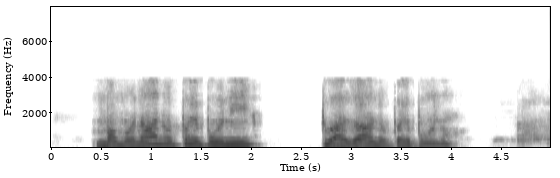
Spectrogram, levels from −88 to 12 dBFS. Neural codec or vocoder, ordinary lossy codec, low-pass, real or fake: codec, 16 kHz, 4 kbps, FreqCodec, smaller model; AAC, 16 kbps; 7.2 kHz; fake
